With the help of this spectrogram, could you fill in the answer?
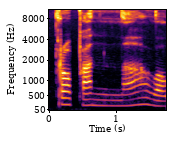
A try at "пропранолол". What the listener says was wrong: Не пропан, а пропранолол. Пропра. Пропра. Да, вот пропранолол.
